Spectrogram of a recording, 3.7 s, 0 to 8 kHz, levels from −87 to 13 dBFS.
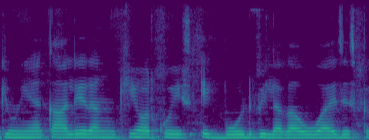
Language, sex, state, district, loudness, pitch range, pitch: Hindi, female, Uttar Pradesh, Varanasi, -31 LUFS, 175-185 Hz, 180 Hz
